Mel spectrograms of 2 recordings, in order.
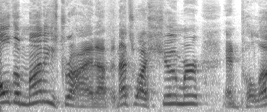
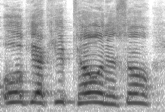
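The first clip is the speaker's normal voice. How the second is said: sarcastic mock; 7 semitones higher, 3 dB louder than usual. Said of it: "they're all".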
